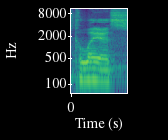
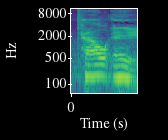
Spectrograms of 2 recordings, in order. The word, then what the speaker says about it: Calais: I thought his name was Calais, but it is Calais is how you pronounce it, from Louisiana Lafayette.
